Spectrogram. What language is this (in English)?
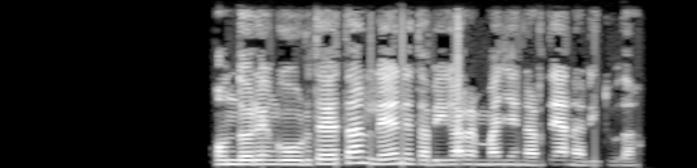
Basque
